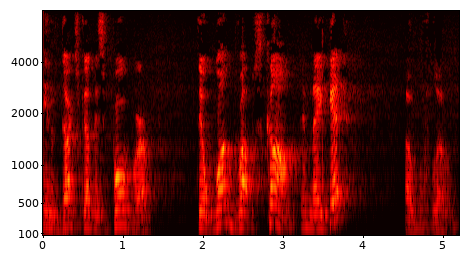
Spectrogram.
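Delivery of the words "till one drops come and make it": ordinary talk, nothing marked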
